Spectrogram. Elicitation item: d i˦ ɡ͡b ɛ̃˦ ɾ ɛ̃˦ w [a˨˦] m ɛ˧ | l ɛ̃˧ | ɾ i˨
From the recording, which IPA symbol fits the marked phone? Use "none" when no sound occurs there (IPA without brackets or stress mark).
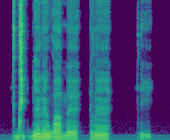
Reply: a˦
